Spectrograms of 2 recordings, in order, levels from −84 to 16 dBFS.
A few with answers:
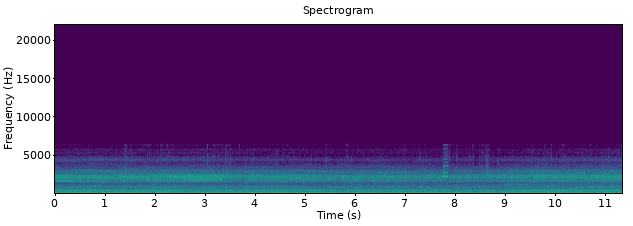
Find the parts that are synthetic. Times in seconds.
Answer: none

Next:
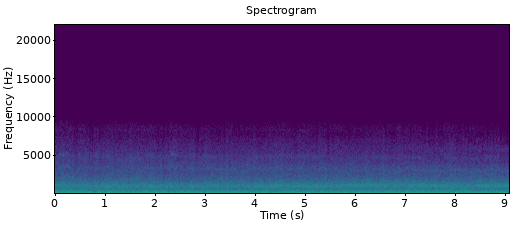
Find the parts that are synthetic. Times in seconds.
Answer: 0.8-1.4; 2.6-7.0

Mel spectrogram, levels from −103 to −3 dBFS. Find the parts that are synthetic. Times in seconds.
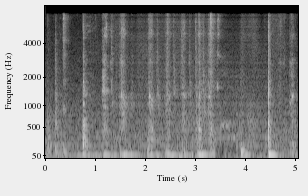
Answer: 1.4-4.5

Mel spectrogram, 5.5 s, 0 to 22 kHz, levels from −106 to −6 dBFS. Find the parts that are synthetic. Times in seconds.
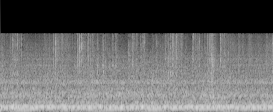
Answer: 0.5-1.4; 4.6-5.5

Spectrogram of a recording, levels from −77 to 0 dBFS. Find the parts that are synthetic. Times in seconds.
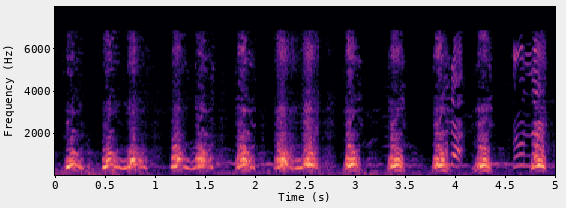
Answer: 0.7-1.3; 2.2-2.8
